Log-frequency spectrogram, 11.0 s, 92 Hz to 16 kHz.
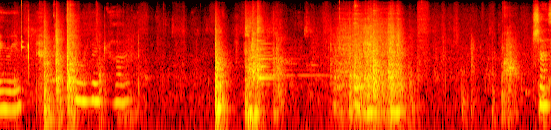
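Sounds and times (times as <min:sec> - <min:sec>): rustling and handling noise: 0:00.4 - 0:10.7
thin squeaky tone: 0:05.8 - 0:07.5.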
